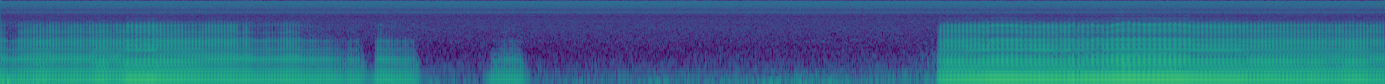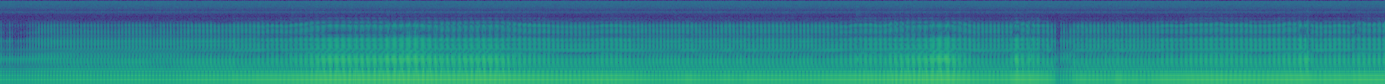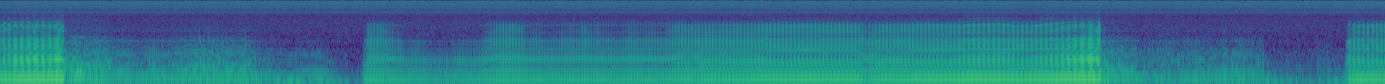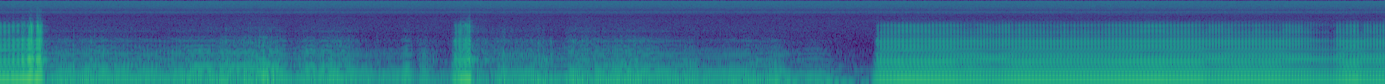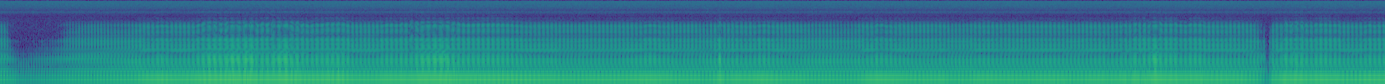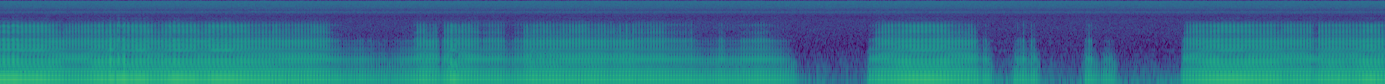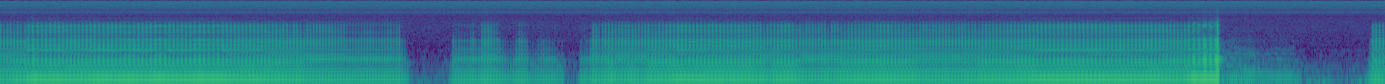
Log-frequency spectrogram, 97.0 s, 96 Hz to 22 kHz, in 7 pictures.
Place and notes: Dumfries, UK - whistling window seal ...
whistling window seal ... in double glazing unit ... olympus ls14 integral mics on mini-tripod ...
Alba / Scotland, United Kingdom, February 2022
